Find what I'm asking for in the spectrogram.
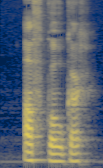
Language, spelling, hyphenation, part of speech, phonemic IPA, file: Dutch, afkoker, af‧ko‧ker, noun, /ˈɑfˌkoː.kər/, Nl-afkoker.ogg
- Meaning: a floury potato suitable for mashed potato dishes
